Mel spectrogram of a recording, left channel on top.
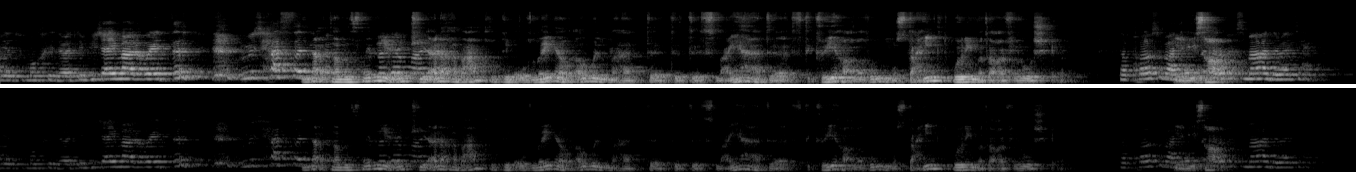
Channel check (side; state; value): right; quieter; 17.2 dB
